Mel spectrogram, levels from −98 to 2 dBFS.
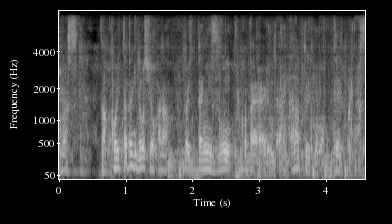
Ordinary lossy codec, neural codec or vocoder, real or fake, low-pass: none; codec, 16 kHz, 4.8 kbps, FACodec; fake; 7.2 kHz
